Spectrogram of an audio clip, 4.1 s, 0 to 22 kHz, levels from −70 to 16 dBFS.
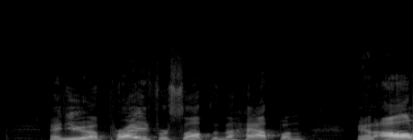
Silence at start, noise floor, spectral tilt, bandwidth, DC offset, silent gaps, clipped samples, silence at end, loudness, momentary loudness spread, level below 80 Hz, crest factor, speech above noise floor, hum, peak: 0.5 s; -61 dBFS; -5.5 dB/octave; 13.5 kHz; under 0.1%; none; under 0.1%; 0 s; -22 LUFS; 15 LU; -76 dBFS; 18 dB; 40 dB; none; -4 dBFS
